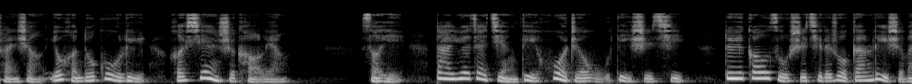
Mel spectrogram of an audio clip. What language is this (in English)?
Chinese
